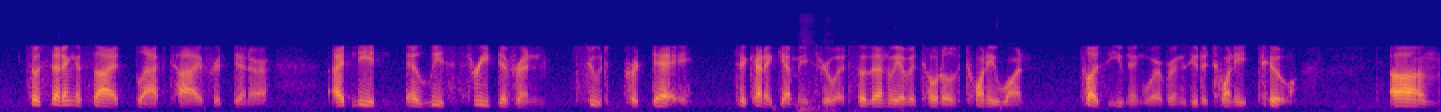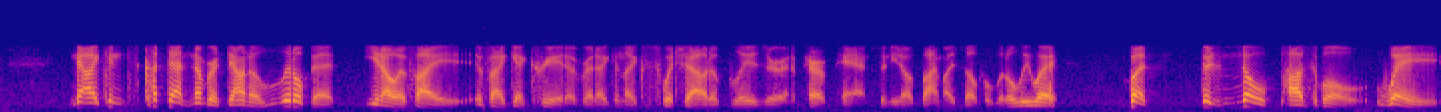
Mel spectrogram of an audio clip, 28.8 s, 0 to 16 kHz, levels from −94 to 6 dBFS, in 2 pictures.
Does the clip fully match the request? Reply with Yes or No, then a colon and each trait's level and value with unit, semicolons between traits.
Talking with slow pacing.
No: average, 175 wpm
